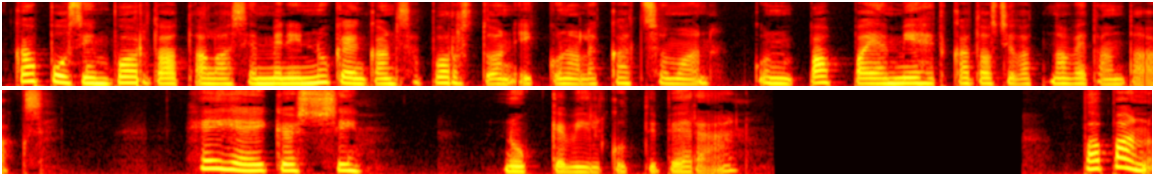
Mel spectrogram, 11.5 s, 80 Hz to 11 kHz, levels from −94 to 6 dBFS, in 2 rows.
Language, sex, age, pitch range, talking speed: Finnish, female, 20-39, 200-230 Hz, 125 wpm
